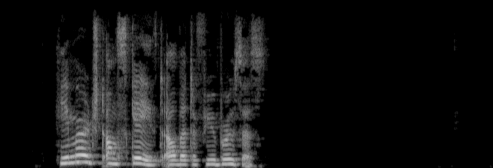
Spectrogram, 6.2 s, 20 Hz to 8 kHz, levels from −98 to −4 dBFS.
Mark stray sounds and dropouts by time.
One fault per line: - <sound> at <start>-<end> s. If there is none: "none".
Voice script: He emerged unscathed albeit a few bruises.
none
